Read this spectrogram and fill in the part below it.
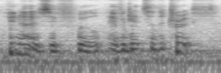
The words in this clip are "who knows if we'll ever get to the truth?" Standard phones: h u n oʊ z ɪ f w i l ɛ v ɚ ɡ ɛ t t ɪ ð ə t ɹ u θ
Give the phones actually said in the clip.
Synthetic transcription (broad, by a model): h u n oʊ z ɪ f w i l ɛ v ɚ ɡ ɛ t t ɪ ð ə t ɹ u θ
